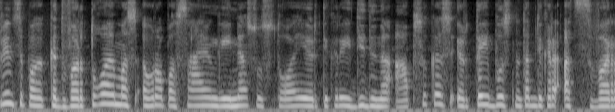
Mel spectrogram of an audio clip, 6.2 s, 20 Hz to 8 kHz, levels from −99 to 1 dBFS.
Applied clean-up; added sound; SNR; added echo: none; Truck; 19 dB; none.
